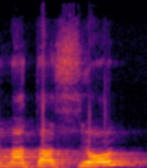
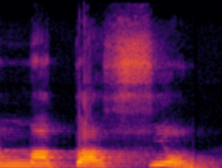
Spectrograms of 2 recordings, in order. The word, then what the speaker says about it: natation: La natation. T-I-E-C. C. C. It's not T. Please take note. T-I is pronounced as C, not T. So that's why it is la natation, not la natation.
